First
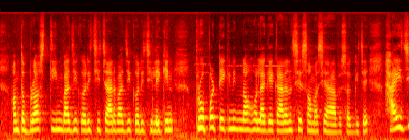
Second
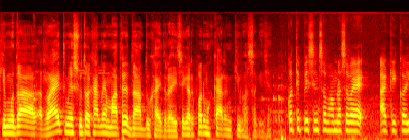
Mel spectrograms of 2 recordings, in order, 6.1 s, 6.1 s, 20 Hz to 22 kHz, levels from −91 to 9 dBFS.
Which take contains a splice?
second; 1 cut; at 4.3 s

